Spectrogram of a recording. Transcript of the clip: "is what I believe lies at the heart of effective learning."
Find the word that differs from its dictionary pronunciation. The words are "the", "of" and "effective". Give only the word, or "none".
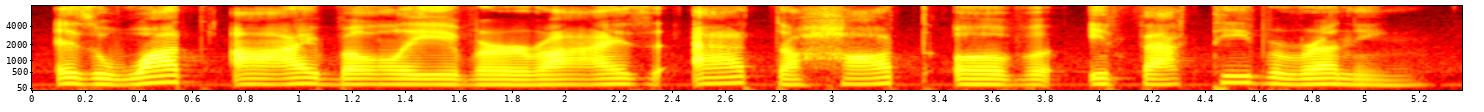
none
